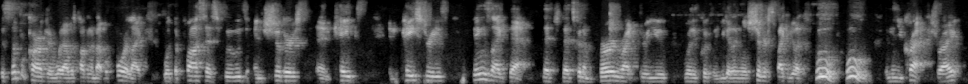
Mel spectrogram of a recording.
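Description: A man in his thirties, a fitness cook answering interview questions casually over a video call from his living room, lively and acting out quotes. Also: mid-range voice, moderate pace. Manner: animated, acts out quotes with voices. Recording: roomy, slightly dull video call audio.

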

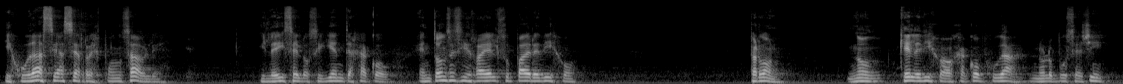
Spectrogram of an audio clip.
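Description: A man preaching a sermon as pastor, retelling a story earnestly and often dropping to a low, quiet voice. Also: measured pace, long pauses. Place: church.

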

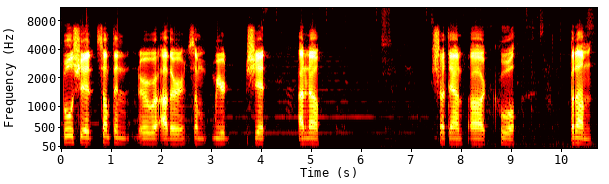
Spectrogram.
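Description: A man doing excitable gameplay commentary, swearing freely and breaking into squealing laughs. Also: mid-range voice, very slow, long pauses, smooth, no room sound, muffled recording, faint music behind. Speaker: gaming video creator.

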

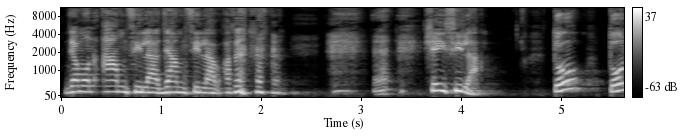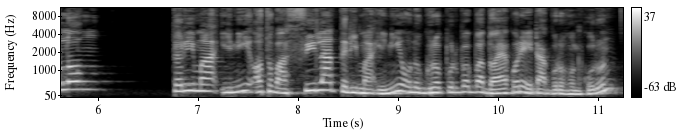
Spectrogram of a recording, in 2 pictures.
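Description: A man with a fairly high, lively voice that rises and falls a lot. He teaches in a casual video lesson, repeating each phrase and checking that the listener has understood. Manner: explains each word slowly, repeats phrases and asks if it is clear; jokes with the viewer. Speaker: language teacher.

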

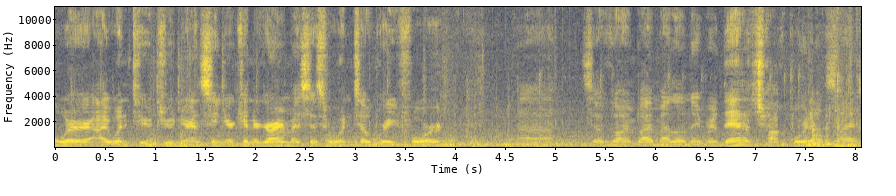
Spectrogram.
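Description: Recording himself from a dashboard phone in a moving car, a young male vlogger who also wrestles professionally chats to camera in a mid-range voice. He's frank and rambling, cursing freely, with a steady hum of road and engine noise around him.

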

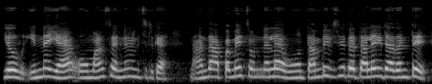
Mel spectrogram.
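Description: A woman's voice: very high-pitched, steady tone, quick pace. A woman voicing a bossy wife who threatens her husband in a cartoon, with a southern Tamil Nadu accent. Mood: threatening. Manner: threatening, nagging.

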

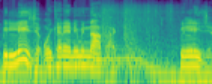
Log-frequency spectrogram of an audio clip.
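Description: A man's voice: mid-range voice, very animated, measured pace, a little hiss or hum. A young man giving casual, playful commentary while playing a mobile shooter, teasing his opponents and coaching his teammates. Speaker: mobile game streamer.

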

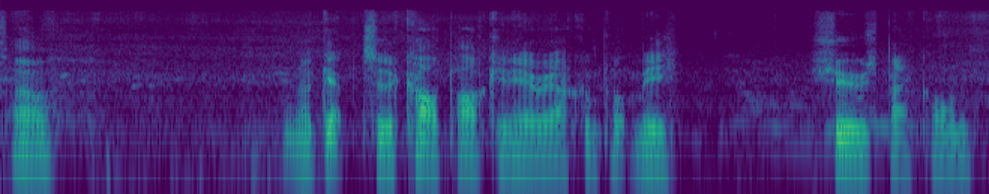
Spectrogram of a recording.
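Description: Taking it slowly in a steady, mid-range voice that's a little mellow, the vlogger addresses viewers casually while strolling a beach and passing hotels. The handheld outdoor recording carries faint background noise, and his talk is rambling and chatty.

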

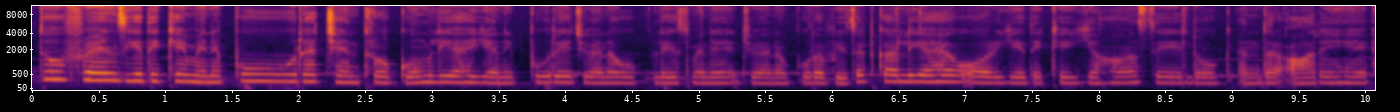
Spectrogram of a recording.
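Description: A woman's voice: medium pitch, steady tone, normal speed, few pauses, warm tone. A woman vlogging a walking tour outdoors through city streets at dusk, chatting casually and pointing out sights as she goes. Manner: chatty, repeats "ye dekhiye" while pointing things out. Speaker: travel vlogger.

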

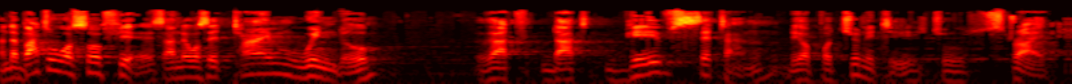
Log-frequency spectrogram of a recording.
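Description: A man preaching a sermon with dramatic pauses and sudden loud bursts. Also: fairly low pitch. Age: young adult or older. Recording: reverberant hall with music behind.

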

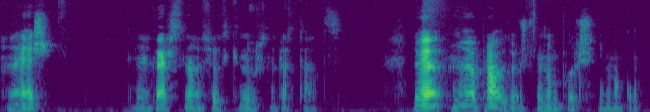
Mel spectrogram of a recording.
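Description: An actor playing a defensive young boyfriend, bickering and then worn out, in a short film. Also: male voice, fairly low pitch, moderate pace, darkish tone, muffled recording, natural voice. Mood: weary. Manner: bickering, then tired and resigned.

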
